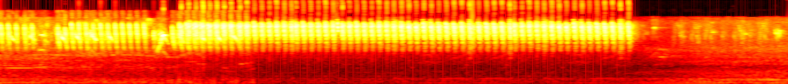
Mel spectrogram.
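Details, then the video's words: Masteran recording of a ciblek (Bar-winged prinia): a few scratchy chirps lead into a long, even, very high rattling trill lasting nearly six seconds before breaking off, leaving quiet background hiss. "SUARA BURUNG CIBLEK UNTUK MASTERAN FULL DURASI"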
